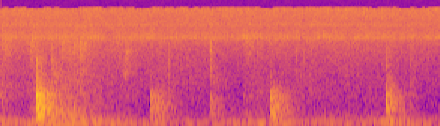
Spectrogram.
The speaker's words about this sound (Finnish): Hetkinen. Mitä nyt? Askeleita.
